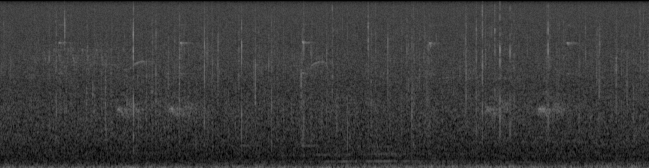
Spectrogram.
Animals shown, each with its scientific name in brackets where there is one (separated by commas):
American Crow (Corvus brachyrhynchos), Ovenbird (Seiurus aurocapilla)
